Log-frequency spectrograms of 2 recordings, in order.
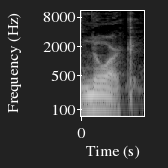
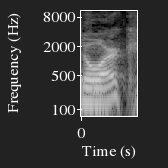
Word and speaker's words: Newark: Correct New Jersey pronunciation, by the way, is Newark. – Thank Newark? – Say Newark.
